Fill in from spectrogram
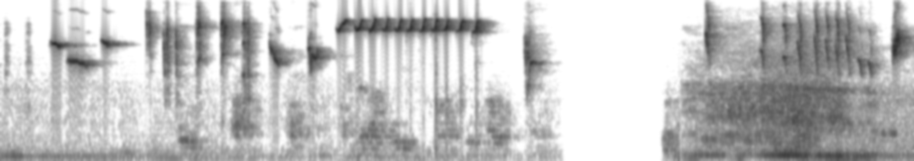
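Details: Javan white-eye lure song meant to start other birds singing: high twittering notes build into a fast rattling trill of very high pips, a pause, then a burst of rapid chirps over a soft rushing background noise.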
